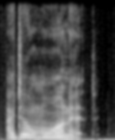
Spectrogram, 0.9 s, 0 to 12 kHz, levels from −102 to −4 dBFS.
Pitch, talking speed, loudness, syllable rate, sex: 205 Hz, 275 wpm, -18 LUFS, 5.8 syllables/s, female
